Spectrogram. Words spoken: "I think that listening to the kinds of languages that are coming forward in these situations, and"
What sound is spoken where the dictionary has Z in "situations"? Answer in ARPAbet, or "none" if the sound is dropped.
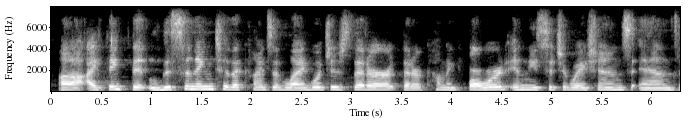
Z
